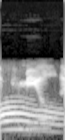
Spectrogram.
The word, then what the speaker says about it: Kamille: Also appearing, NWA National Champion Willie Mack, NWA Vice President David Lagana, and Camille. Did I say that right? – Okay. – K-A-M-I-L-L-E. – Yeah, Camille.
